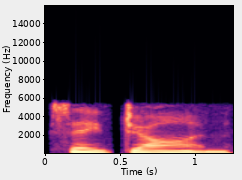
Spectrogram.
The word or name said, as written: Saint John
